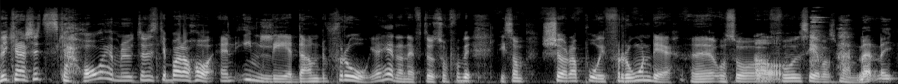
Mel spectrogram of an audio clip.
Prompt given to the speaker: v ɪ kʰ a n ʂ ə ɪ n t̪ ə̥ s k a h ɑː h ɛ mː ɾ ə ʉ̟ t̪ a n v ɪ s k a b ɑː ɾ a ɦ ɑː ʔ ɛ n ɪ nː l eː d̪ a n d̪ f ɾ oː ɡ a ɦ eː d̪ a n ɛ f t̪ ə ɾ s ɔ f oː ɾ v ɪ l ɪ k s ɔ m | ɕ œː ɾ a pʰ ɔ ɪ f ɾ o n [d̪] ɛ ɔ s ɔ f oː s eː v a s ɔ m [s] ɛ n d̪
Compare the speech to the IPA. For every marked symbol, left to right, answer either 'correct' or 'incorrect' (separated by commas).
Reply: correct, incorrect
